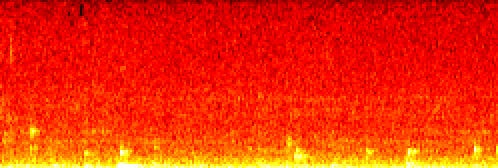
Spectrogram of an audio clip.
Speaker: and there's more air going into the pushing the water down since it's just cold water coming out of it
